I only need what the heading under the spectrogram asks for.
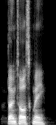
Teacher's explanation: if somebody asks you a question and you say quite flatly, don't ask me. That sounds really rude.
